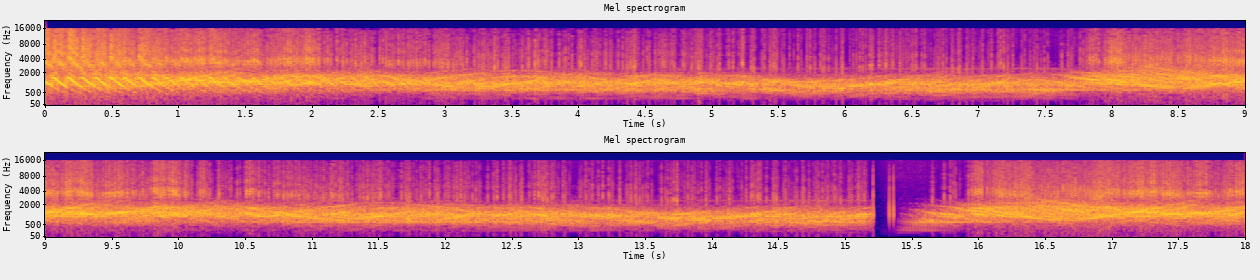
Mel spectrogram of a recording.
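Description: A loud wailing sound of several overlapping tones sweeping slowly up and down, like sirens, broken by a short gap about fifteen seconds in.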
